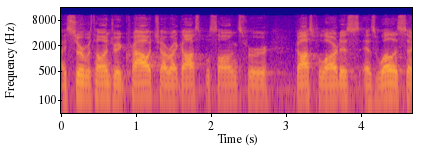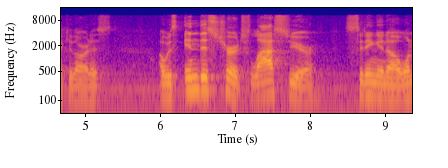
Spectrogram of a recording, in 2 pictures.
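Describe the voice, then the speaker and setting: A man with an American accent and a medium pitch talks at a moderate pace, his intonation fairly even. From US Midwest, Springfield, Missouri. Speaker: church musician and missionary. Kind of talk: testimony. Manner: halting, many um and uh fillers.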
